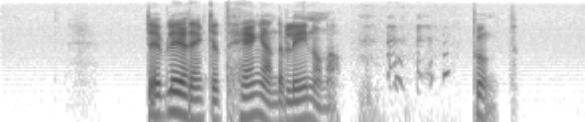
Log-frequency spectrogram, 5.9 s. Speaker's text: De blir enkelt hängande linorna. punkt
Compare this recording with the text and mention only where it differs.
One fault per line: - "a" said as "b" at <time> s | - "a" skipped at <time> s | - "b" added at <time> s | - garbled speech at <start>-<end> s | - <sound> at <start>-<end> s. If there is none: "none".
- laugh at 3.6-4.5 s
